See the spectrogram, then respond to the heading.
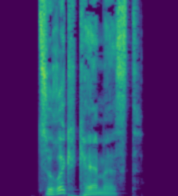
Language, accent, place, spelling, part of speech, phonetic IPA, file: German, Germany, Berlin, zurückkämest, verb, [t͡suˈʁʏkˌkɛːməst], De-zurückkämest.ogg
- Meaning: second-person singular dependent subjunctive II of zurückkommen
